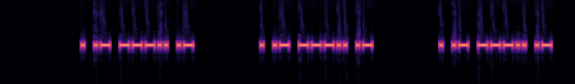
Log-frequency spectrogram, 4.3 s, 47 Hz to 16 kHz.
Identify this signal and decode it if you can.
Morse code, heard as a keyed tone, about 53 wpm, 700 Hz. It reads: EA8A EA8A EA8A
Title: DXCC-100 Call Signs - 4 Characters - Repeated 3x - 50wpm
